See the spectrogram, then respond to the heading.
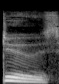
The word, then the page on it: dues: British English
